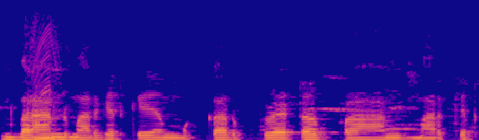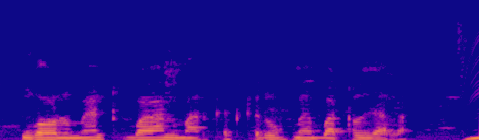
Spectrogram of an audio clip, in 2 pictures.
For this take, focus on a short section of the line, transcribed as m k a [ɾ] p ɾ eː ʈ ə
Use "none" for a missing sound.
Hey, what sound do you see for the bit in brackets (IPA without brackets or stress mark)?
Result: ɾ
